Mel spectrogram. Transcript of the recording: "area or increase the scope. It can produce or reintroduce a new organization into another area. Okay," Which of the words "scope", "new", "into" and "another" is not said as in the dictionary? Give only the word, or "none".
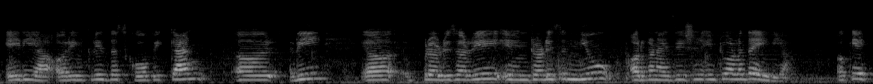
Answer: another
